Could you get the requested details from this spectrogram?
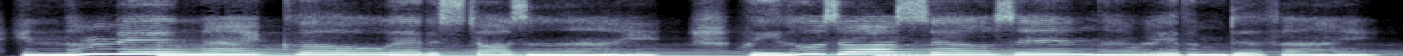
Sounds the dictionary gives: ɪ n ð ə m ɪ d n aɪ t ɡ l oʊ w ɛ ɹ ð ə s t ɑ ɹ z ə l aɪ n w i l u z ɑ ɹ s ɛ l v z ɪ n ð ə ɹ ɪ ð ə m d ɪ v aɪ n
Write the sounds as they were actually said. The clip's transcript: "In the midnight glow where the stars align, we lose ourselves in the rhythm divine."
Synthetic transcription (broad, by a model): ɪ n ð ə m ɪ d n aɪ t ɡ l oʊ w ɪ ð ə s t ɑ ɹ z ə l aɪ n w i l u z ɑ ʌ s ɛ l v z ɪ n ð ə ɹ ɪ ð ə m d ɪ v aɪ n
